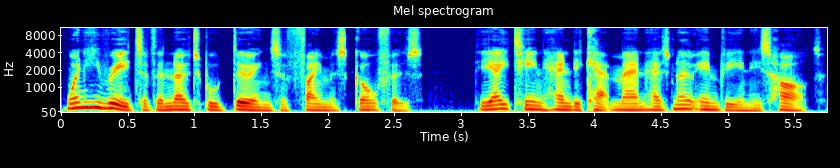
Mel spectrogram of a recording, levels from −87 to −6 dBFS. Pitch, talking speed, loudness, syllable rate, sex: 130 Hz, 210 wpm, -18 LUFS, 5.3 syllables/s, male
